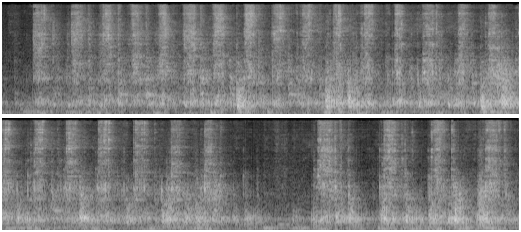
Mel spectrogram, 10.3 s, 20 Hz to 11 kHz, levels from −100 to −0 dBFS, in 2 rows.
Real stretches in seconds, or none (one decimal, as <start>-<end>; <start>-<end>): 0.0-0.8; 4.0-7.6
